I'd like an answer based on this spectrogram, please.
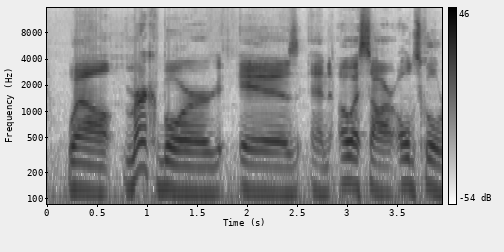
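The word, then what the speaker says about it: Mörk Borg: Merkborg and it is pronounced Merkborg.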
